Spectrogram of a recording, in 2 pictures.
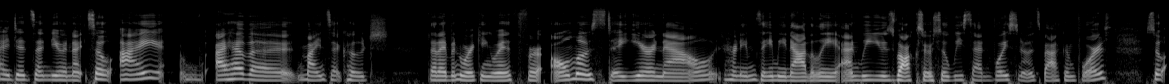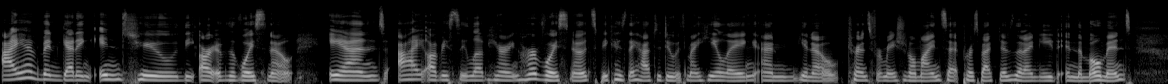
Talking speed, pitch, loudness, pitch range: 205 wpm, 195 Hz, -28 LUFS, 185-210 Hz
